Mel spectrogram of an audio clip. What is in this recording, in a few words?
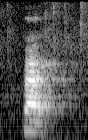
sprouting coconut, Mokilese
